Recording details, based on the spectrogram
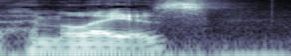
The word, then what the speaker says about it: Himalaya: And, It's about the Kingdom of Bhutan, which is a landlocked country in southern Asia, at the eastern end of the Himalayas, or Himalaya, as we've already discussed it, should be pronounced.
